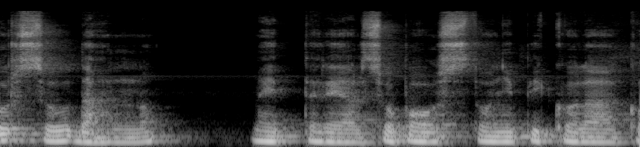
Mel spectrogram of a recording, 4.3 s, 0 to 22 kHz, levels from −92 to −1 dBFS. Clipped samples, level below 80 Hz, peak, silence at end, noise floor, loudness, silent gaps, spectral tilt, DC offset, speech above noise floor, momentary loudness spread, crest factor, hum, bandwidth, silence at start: under 0.1%; -52 dBFS; -14 dBFS; 0 s; -63 dBFS; -30 LUFS; none; -5.5 dB/octave; under 0.1%; 33 dB; 6 LU; 16 dB; none; 17 kHz; 0 s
